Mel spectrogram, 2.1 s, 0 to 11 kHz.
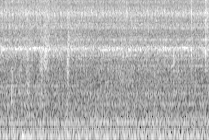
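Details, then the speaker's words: A medical oxygen concentrator used for COPD, running normally with its flow ball centred, gives a continuous low motor hum and steady rumble as it draws air in and concentrates oxygen to about 93–95%. "now as you can hear the machine actually breathes essentially it's taking the air in to clean it it's a basically which is interesting"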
